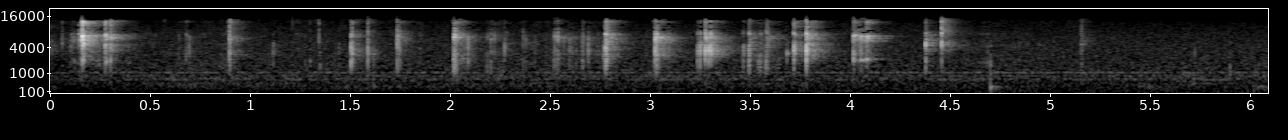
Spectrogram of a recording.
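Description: Two small 3D-printed plastic parts being handled and test-fitted together: a run of light, irregular clicks and scrapes of plastic on plastic for about five seconds, then quiet handling.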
